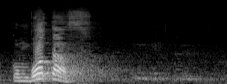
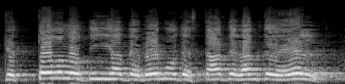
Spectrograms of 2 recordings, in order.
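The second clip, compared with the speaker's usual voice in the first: rising, louder pulpit exhortation, stretching key phrases slowly; fervent preaching; 3 semitones higher, 5 dB louder than usual. Acted. Preacher urging the congregation to seek God daily, fervent preaching. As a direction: drive it home to the congregation.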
